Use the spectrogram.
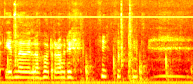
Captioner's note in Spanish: risas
